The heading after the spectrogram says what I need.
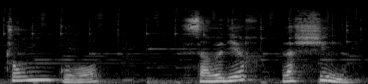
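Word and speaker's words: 中国: Tout ça, ça se prononce Zhongguo.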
